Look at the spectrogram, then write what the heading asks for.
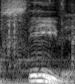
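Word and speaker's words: Stephen: Someone I consider to be one of the most evil movie villains of all time, Steven. But throughout this video, I call him Stefan because it's spelled Stefan.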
